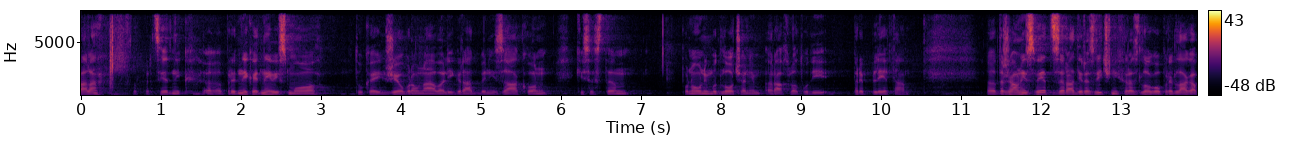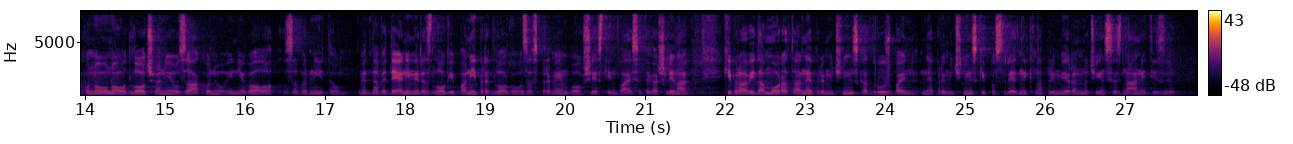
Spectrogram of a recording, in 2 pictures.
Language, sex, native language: Slovenian, male, Slovenian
